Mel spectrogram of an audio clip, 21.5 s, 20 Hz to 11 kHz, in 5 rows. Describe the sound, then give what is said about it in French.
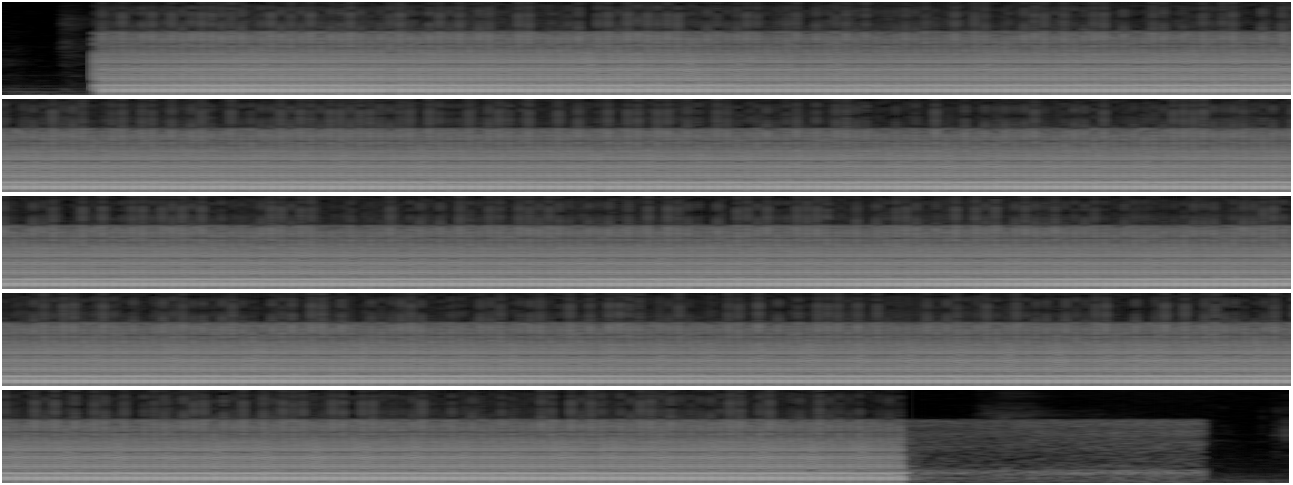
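The Crab pulsar's radio signal turned into sound, from a neutron star left by a supernova spinning 30 times per second: rapid pulses merging into a loud, steady, engine-like buzz that holds unchanged for about twenty seconds, then cuts off abruptly. “cette euh, explosion et retrouvé le cœur de, la supernova, donc cette étoile à neutrons qui tourne sur elle-même. pulsar du crabe que l'on écoute.”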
